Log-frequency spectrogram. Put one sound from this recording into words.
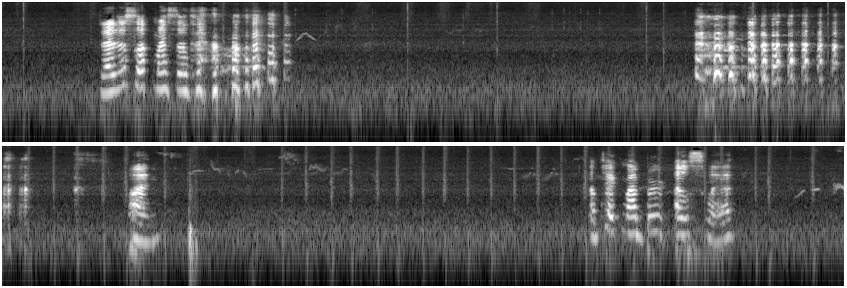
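A young woman talks with animation into a nearby microphone.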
